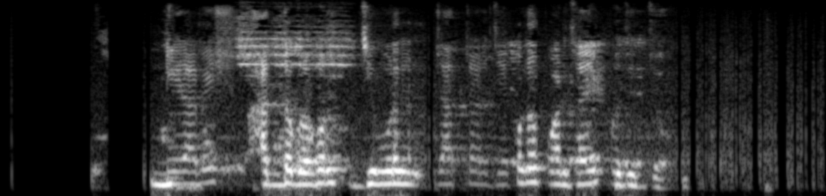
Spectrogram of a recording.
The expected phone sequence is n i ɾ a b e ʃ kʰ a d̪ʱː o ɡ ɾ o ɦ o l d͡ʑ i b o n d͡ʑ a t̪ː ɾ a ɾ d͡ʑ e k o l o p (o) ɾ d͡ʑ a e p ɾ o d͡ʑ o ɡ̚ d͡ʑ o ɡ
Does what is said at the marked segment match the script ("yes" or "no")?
no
